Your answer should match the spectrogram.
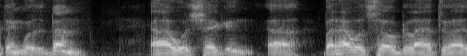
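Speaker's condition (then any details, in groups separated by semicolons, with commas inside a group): ALS; voice affected and fading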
